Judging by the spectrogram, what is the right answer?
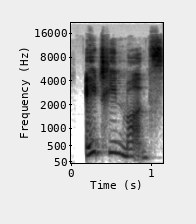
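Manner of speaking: voice cracking. Answering a letter writer about how long she waited: voice cracking. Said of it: "my voice just broke at saying eighteen months".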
